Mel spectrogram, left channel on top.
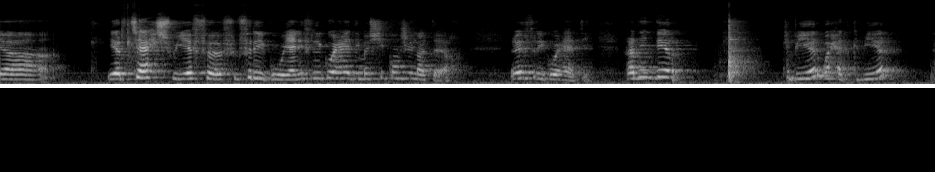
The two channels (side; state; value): right; silent; digital silence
